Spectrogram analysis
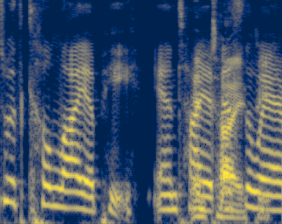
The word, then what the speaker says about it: Calliope: It rhymes with Calliope.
